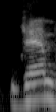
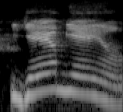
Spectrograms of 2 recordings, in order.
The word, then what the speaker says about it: Yam: No, his name is definitely Yam.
